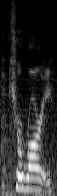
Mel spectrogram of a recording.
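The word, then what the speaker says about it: curare: It is pronounced curari.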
